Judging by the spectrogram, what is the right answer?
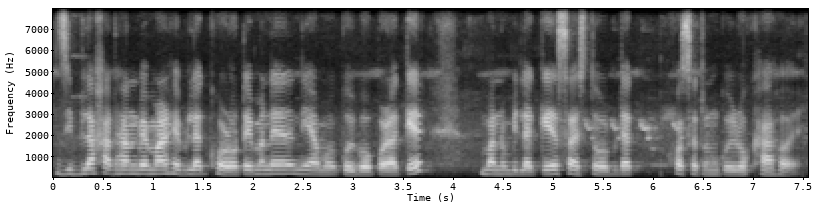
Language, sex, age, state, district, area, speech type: Assamese, female, 45-60, Assam, Golaghat, rural, spontaneous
